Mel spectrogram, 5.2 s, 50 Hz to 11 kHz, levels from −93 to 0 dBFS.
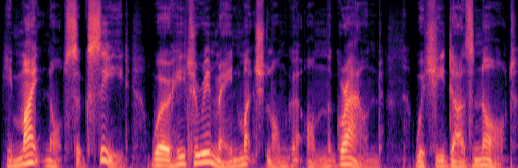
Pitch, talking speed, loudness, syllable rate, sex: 105 Hz, 185 wpm, -20 LUFS, 4.6 syllables/s, male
